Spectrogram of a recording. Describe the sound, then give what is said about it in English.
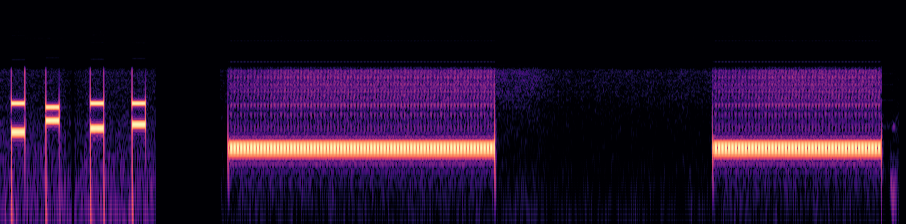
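Four quick beeping keypad tones dial a man's phone number for the show Brook and Jubal in the Morning, then a long, steady, buzzy ringback tone sounds twice with a silent pause between the rings. No one speaks. “Well, I'll dial his phone number right now”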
